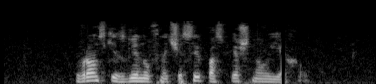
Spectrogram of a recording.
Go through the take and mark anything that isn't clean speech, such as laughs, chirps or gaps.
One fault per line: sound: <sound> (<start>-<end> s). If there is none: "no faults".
sound: dropout (2.8-2.9 s)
